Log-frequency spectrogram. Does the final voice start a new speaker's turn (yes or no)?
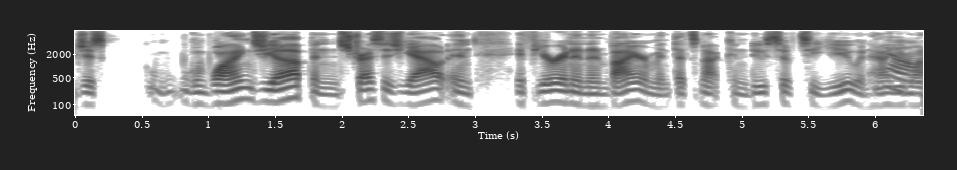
yes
